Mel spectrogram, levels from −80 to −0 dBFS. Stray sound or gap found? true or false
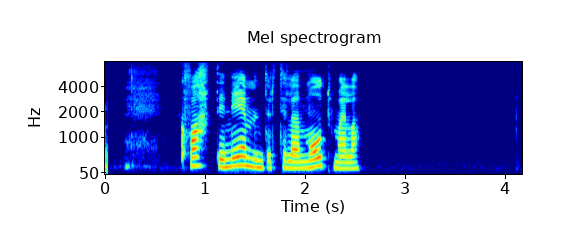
false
